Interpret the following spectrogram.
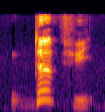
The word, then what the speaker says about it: depuis: depuis hors de suisse écrit au début comme il se prononce depuis15 les tre muette le s donc on n'oublie pas cette lettre muette c'est le seul piège de ce mot là depuis depuis15 mots depuis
